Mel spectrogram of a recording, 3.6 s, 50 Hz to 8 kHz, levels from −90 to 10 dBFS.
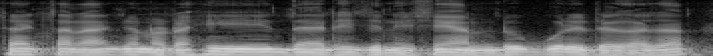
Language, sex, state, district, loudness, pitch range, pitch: Chakma, male, Tripura, West Tripura, -12 LUFS, 95-110 Hz, 105 Hz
